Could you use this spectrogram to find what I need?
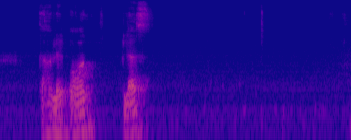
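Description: A felt-tip marker scratches softly across paper.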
